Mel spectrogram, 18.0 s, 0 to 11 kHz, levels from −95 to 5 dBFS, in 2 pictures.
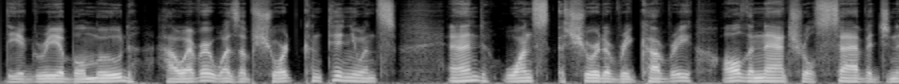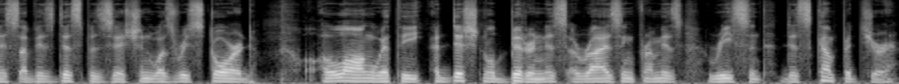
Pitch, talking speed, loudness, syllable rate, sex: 115 Hz, 105 wpm, -18 LUFS, 4.4 syllables/s, male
